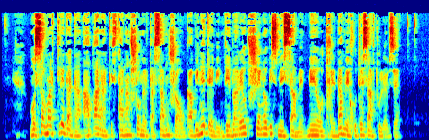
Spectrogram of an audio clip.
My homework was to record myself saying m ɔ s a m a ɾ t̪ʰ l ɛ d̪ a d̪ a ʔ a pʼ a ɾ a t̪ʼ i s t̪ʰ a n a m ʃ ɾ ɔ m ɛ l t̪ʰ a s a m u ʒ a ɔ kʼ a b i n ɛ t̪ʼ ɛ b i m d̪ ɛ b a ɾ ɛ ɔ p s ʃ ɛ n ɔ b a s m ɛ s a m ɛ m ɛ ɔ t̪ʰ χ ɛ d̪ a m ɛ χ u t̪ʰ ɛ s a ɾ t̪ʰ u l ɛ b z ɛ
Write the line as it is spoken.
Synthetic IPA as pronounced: m ɔ s a m a ɾ t̪ʰ l ɛ d̪ a d̪ a ʔ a pʼ a ɾ a t̪ʼ i s t̪ʰ a n a m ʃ ɾ ɔ m ɛ l t̪ʰ a s a m u ʃ a ɔ kʼ a b i n ɛ t̪ʼ ɛ b i m d̪ ɛ b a ɾ ɛ ɔ p s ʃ ɛ n ɔ b i s m ɛ s a m ɛ m ɛ ɔ t̪ʰ χ ɛ d̪ a m ɛ χ u t̪ʰ ɛ s a ɾ t̪ʰ u l ɛ b z ɛ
